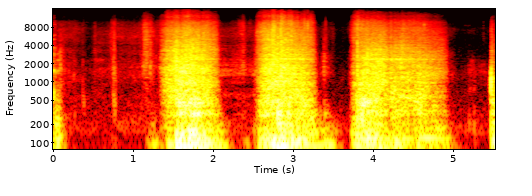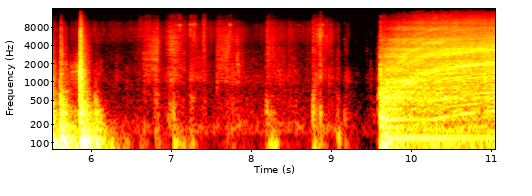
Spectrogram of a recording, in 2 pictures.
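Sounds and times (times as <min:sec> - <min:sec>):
table saw rush: 0:01.4 - 0:05.0, 0:09.6 - 0:11.0
wooden knocks and thunks: 0:05.4 - 0:06.4.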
